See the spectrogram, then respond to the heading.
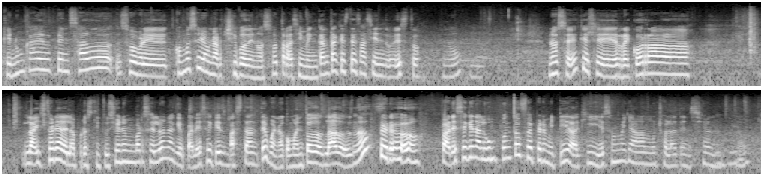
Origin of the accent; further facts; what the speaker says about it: Mexico City, Mexico; soy dominatrix profesional, vengo de la Ciudad de México, tengo 31 años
